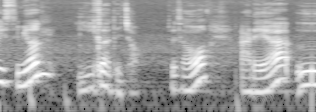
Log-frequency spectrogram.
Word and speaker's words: 아래아: 자, 무엇을 본떴느냐 그러면 첫 번째로 자, 요 이름은 아래 아예요. 아래에 오지만 아라고 읽는 거예요.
